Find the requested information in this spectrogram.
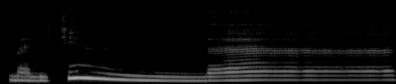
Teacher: le lam ici ne se lit pas, il est grisé parce que derrière lui, il y a une shadda et surtout une lettre shamsiyah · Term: lettres solaires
